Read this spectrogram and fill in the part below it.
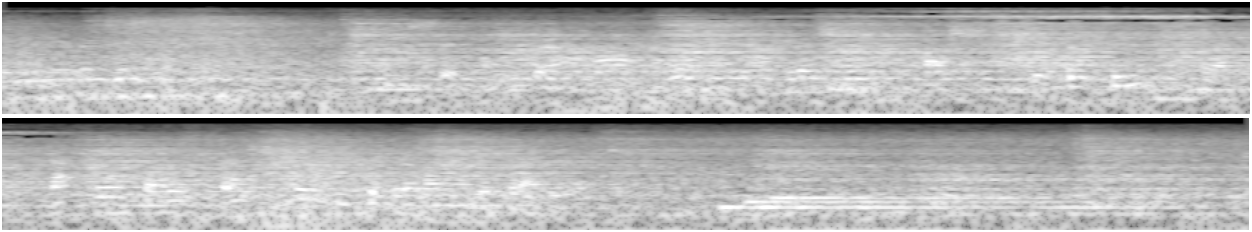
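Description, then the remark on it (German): Pneumatic jackhammers from an ongoing train station renovation, heard from the station café Cavana Fanta, rattle in rapid, steady bursts beneath a busy wash of background noise, with murmuring voices and a faint high whine mixed in throughout. “Im Hintergrund sind schon die Presslufthämmer zu hören.”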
